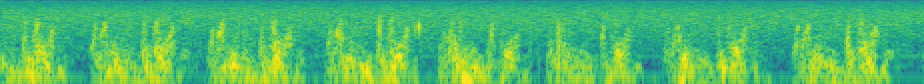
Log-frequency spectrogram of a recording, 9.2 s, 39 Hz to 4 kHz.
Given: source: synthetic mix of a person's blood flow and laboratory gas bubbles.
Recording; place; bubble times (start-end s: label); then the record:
Doppler ultrasound of blood flow; precordium
4.11-4.22 s: bubbles
From the record:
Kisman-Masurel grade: 113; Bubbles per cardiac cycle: 1 to 2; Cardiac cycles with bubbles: 1 to 10%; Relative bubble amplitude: loud (0.450 to 0.775); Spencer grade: 1 (occasional bubble signal discernible with the cardiac motion signal, with majority of cardiac periods free of bubbles); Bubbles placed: only in the low amplitude regions of the cardiac cycle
